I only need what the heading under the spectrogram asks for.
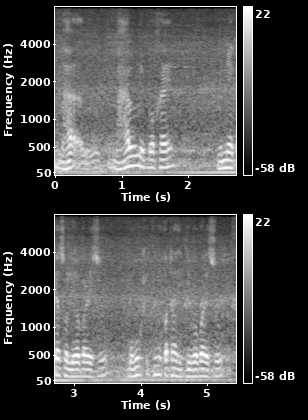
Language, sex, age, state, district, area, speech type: Assamese, male, 18-30, Assam, Lakhimpur, urban, spontaneous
